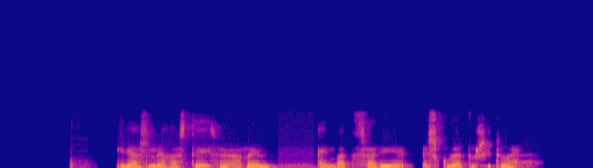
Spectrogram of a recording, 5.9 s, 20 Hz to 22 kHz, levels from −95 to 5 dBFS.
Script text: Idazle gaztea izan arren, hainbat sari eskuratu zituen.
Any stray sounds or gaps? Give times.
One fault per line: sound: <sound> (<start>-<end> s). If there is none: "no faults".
no faults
